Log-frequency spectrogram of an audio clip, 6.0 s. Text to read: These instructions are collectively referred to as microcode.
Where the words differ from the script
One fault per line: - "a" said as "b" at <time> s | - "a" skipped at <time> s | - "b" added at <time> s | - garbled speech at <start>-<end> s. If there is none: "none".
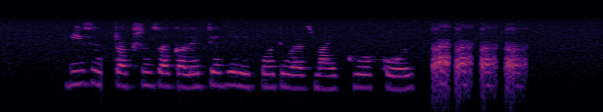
none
